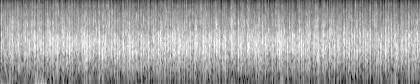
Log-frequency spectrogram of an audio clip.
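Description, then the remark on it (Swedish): A burst of applause in a studio, welcoming a guest, dense and steady, with many hands clapping together at an even loudness for about five seconds and no voices over it. “En stor applåd!”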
